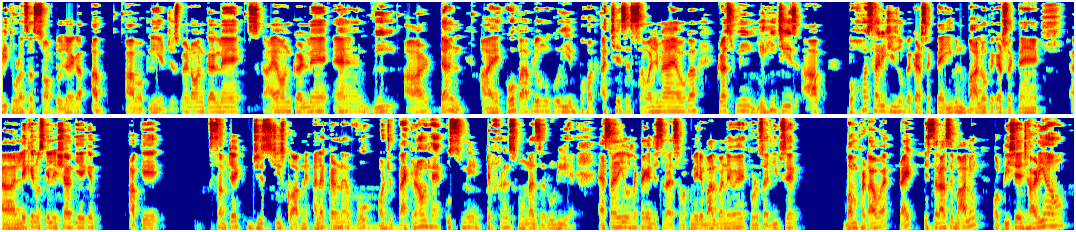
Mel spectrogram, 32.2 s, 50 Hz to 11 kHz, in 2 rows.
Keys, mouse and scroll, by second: 4.5 ctrl+space, 5.0 ctrl+click, 5.2 ctrl+space, 5.9 click, 6.1 space.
